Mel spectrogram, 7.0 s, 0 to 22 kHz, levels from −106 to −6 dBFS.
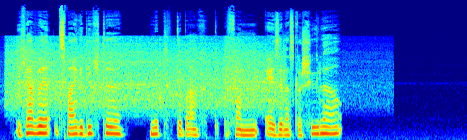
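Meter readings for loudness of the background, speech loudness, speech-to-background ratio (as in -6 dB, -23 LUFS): -38.5 LUFS, -29.5 LUFS, 9.0 dB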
